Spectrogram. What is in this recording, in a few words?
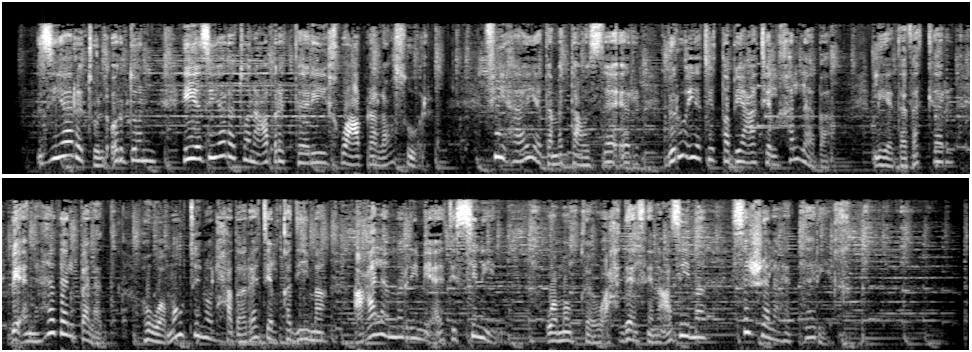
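Arabic; Arabic (Iraq), Middle Eastern, Male, 30s-50s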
